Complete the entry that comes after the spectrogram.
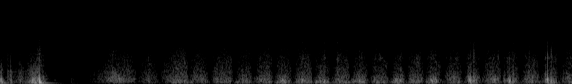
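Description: A thin bamboo ear-pick stick scratches a grey synthetic-fur microphone windscreen. A louder rustling scrape comes first, followed by a brief silence. Then a steady series of soft, muffled, rhythmic scratching strokes follows, heavy in the low end with no bright content.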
